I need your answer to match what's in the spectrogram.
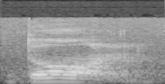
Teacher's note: Dawn, lo he escrito aquí en verde con doble O, porque la A y la U, dawn, se pronuncia como una O larga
